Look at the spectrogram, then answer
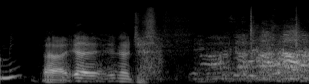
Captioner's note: laughter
